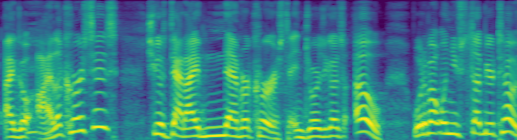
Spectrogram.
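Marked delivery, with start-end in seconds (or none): 0.3-1.2 high, rising mock disbelief; shocked question. Dad reacting to daughter's tattling, mock-shocked. 1.7-2.9 higher, slow mock protest; earnest denial. Accused daughter protesting to dad, indignant. 3.6-5.2 high-pitched mock challenge; accusing sister. Daughter challenging sister's denial, accusing.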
